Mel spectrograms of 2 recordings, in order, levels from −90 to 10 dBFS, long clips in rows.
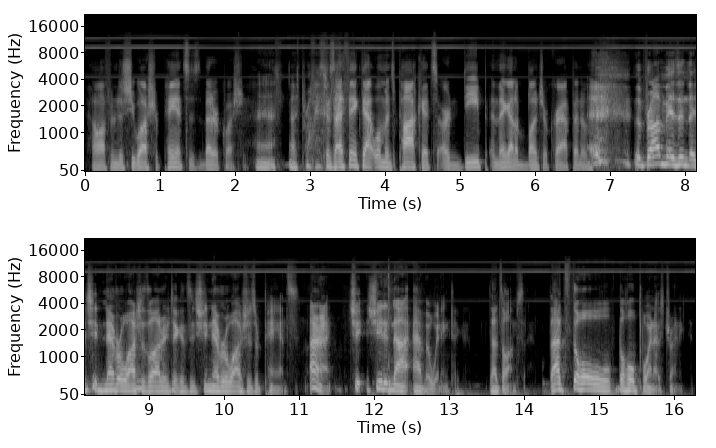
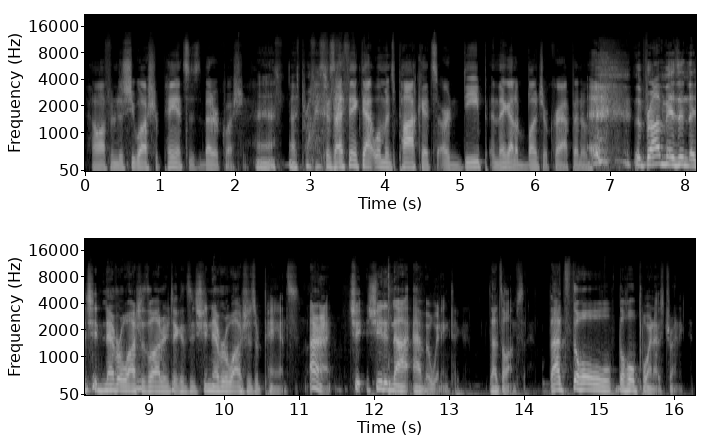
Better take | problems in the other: second | high-pitched whine; faint; throughout; 9 kHz, 25 dB below the speech

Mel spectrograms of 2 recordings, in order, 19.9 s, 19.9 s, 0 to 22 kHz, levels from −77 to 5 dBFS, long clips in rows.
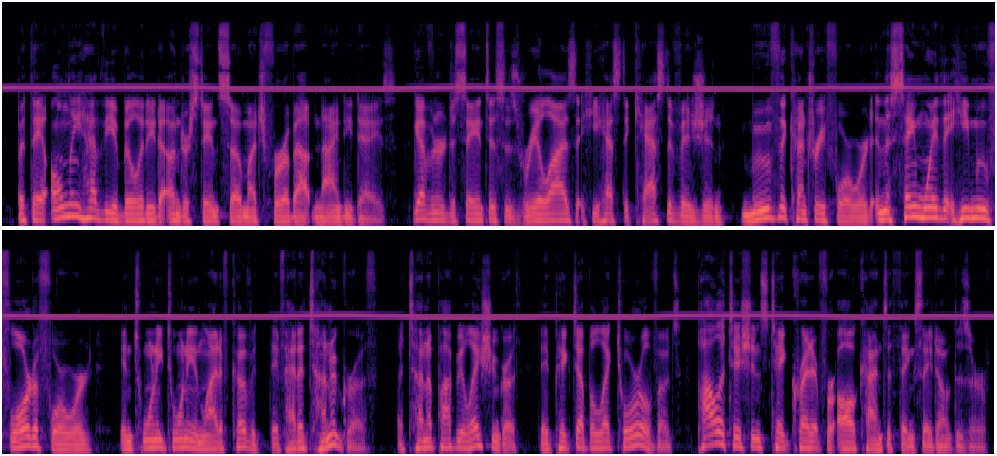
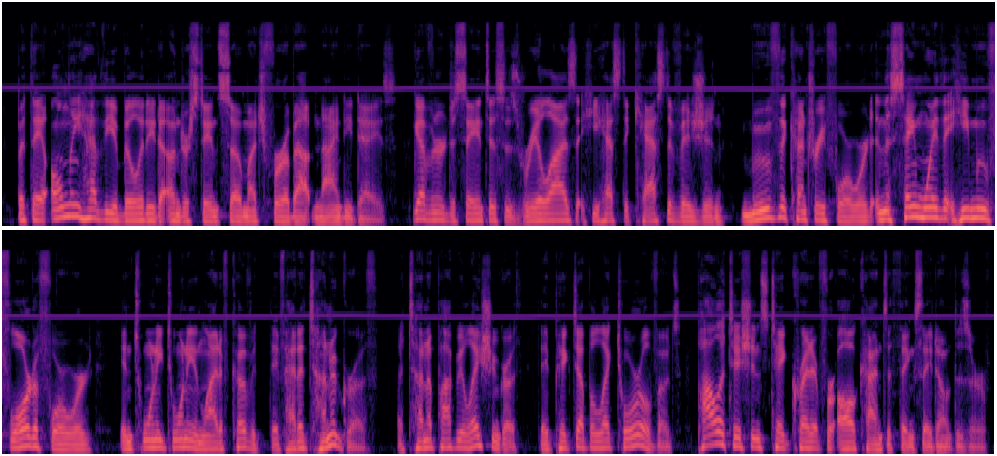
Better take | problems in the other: second | high-pitched whine; loud; throughout; 4.5 kHz, 8 dB below the speech; faint in the second

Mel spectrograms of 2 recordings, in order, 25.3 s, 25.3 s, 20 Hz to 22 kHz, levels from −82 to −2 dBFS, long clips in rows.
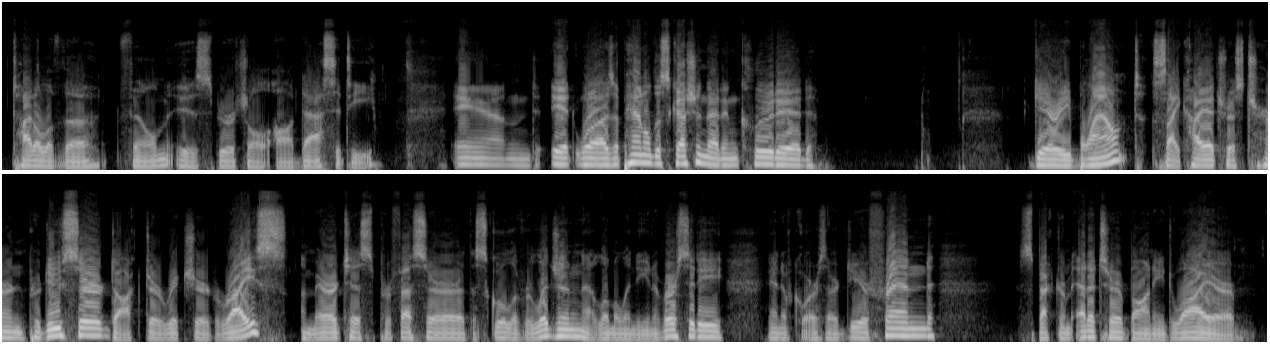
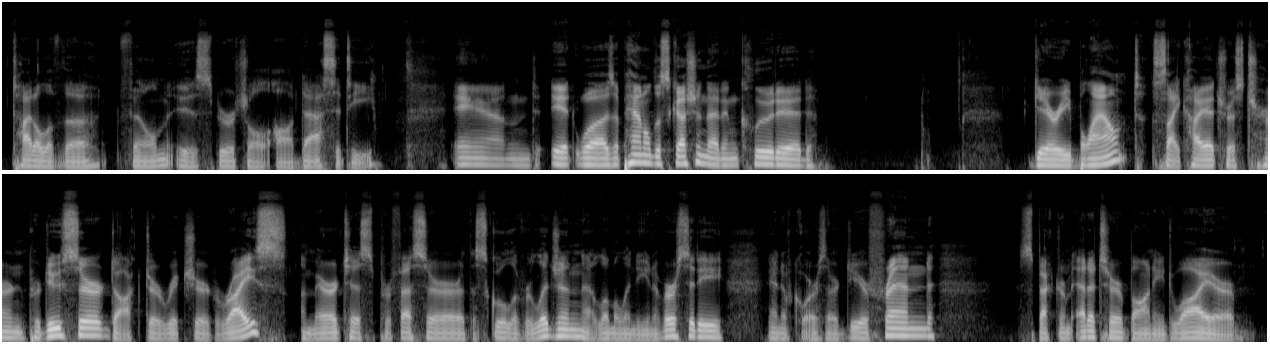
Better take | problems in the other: second | distortion; slight; 5% of the sound clipped

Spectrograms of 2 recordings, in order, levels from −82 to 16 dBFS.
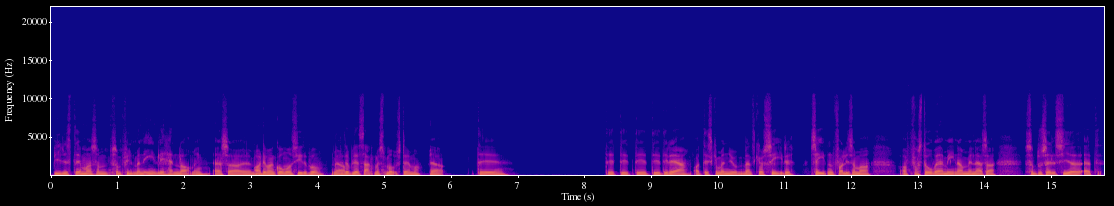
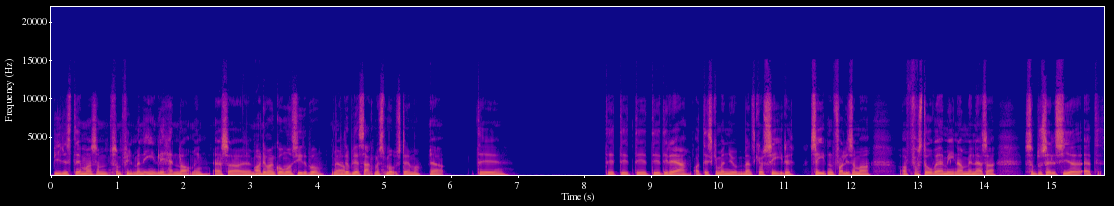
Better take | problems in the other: second | muffled; very; fading above 3.5 kHz

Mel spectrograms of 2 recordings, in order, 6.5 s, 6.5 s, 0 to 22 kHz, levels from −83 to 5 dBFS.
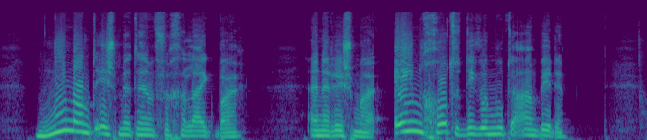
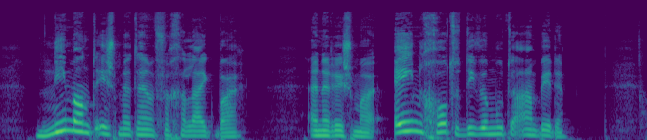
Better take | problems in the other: second | distortion; heavy; 12% of the sound clipped

